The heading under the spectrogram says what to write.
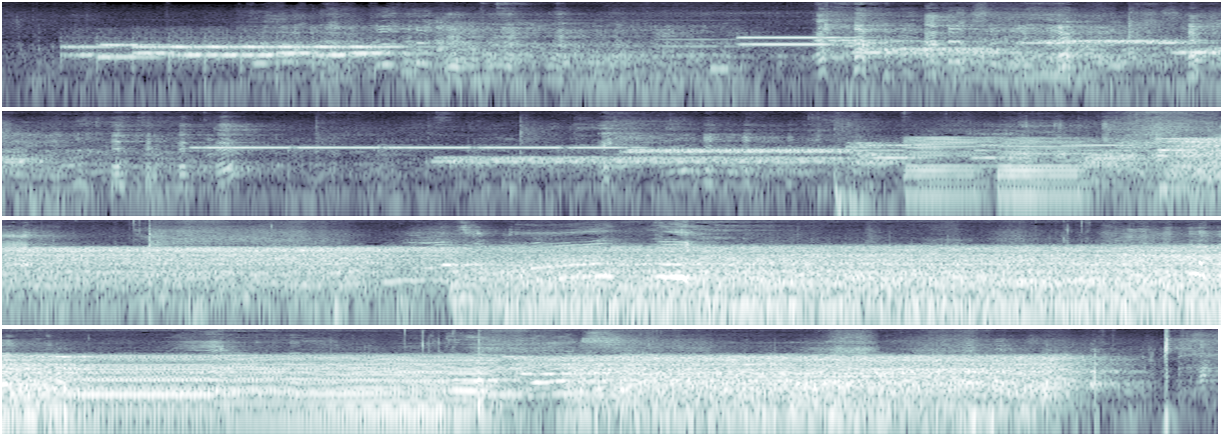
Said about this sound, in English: That, my young, ignorant friends, is the sound of a dial-up modem.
